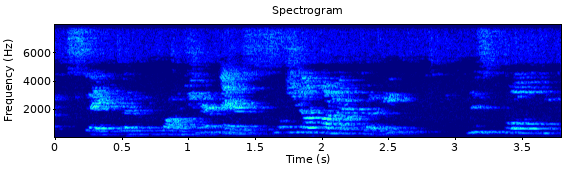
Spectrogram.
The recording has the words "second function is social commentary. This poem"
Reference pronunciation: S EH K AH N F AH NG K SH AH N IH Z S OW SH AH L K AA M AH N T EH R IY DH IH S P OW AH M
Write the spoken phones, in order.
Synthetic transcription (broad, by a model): S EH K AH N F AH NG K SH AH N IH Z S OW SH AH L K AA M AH T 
